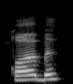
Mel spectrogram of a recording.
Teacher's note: با پہ قلقلہ ہوگا، قوف کو ہیوی پڑھنا ہے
